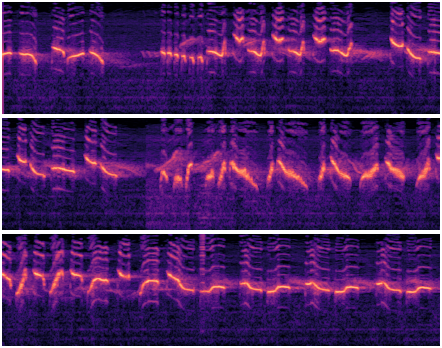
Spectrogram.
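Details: Extended Chinese hwamei song, dense and energetic: quick chattering whistles and trills, a brief pause near the start, then rapid rising-falling slurred notes packed closely, ending in evenly repeated whistles.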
